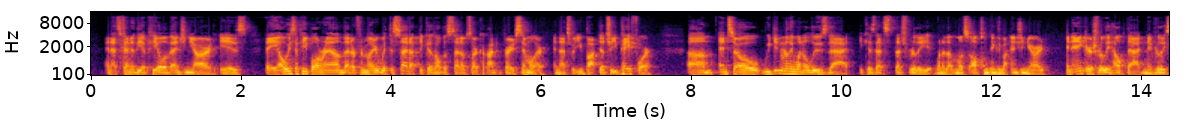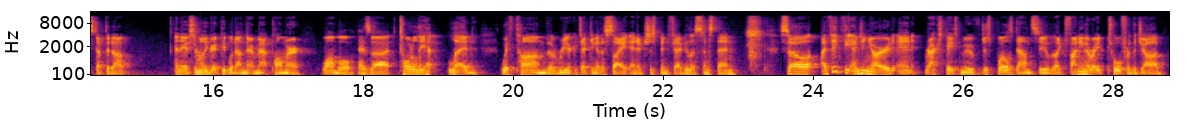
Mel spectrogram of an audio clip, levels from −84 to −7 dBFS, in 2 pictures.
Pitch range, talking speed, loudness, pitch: 95-115 Hz, 255 wpm, -17 LUFS, 110 Hz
